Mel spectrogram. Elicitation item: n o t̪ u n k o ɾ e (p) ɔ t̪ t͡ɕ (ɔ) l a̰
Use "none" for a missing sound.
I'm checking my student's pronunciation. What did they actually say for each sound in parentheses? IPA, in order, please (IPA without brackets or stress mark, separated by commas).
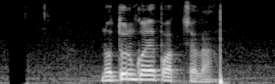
p, ɔ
